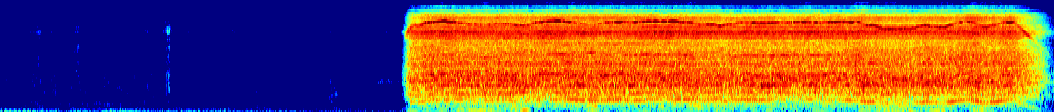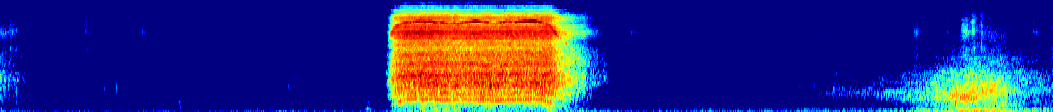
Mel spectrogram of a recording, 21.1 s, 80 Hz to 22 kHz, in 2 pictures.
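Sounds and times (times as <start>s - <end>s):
electric chainsaw whining: 4.0s - 10.6s, 14.4s - 16.5s.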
